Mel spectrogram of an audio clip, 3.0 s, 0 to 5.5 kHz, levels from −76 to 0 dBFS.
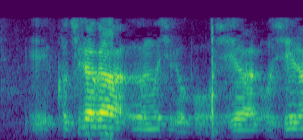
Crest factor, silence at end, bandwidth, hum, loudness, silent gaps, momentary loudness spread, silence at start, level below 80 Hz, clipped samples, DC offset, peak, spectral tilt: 16 dB; 0 s; 4 kHz; none; -15 LUFS; none; 18 LU; 0.3 s; -56 dBFS; under 0.1%; under 0.1%; 0 dBFS; -8.5 dB/octave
